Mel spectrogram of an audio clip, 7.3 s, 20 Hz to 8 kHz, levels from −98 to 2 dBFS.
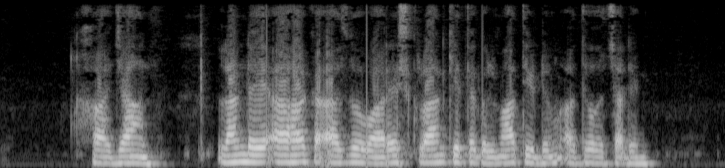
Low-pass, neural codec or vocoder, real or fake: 7.2 kHz; none; real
